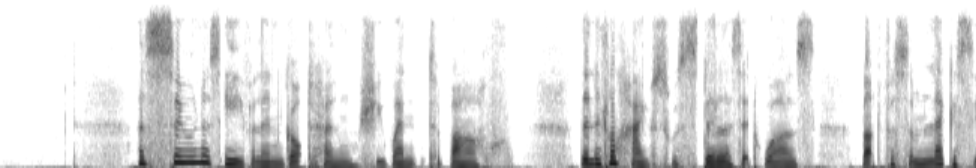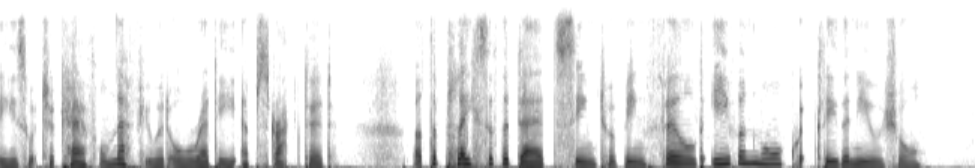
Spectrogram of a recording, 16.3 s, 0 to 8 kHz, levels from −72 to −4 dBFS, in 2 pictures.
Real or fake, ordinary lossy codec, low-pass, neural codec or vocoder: real; Opus, 24 kbps; 7.2 kHz; none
